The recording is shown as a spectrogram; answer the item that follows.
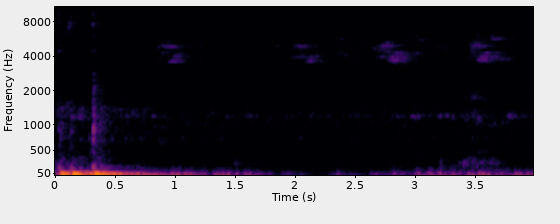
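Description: Clicks from a computer keyboard as a stock ticker is typed in: a few soft key taps at the start, then near-quiet with faint scattered ticks.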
